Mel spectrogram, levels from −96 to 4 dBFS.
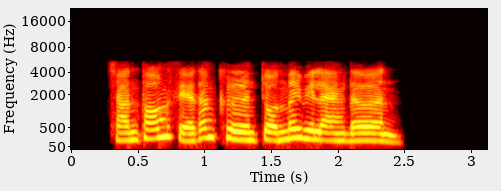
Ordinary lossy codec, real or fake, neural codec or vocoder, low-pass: none; fake; vocoder, 44.1 kHz, 80 mel bands, Vocos; 5.4 kHz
